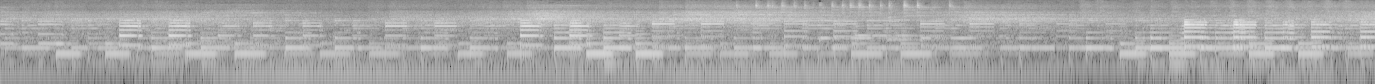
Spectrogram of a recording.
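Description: Live rock band playing an instrumental intro. An electric guitar picks a repeating figure, with one note struck about three times a second and higher notes moving above it, over a steady low drone.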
